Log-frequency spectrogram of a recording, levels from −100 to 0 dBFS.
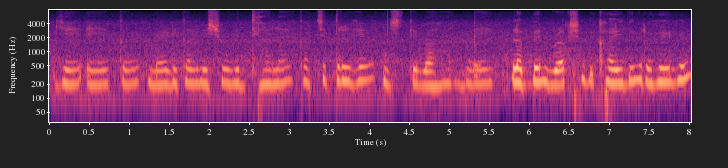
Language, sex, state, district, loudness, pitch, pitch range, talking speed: Hindi, female, Maharashtra, Aurangabad, -25 LUFS, 210 Hz, 205-230 Hz, 110 wpm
